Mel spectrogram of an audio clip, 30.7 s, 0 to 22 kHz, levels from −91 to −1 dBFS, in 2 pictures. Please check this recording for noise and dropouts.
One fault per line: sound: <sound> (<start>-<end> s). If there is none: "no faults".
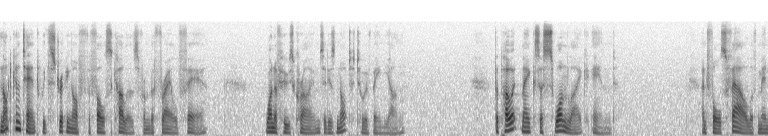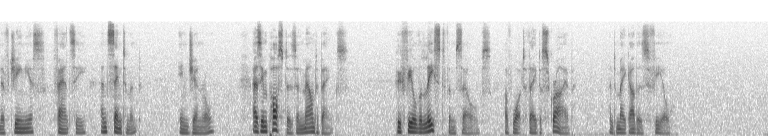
no faults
